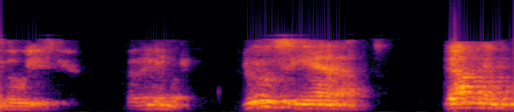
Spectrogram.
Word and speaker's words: Louisiana: are from Louisiana now that's how they say it in Louisiana they don't say louisi it's Louisiana at least down where my folks are from if you go up in Northern lisiana they do say Louisiana but anyway Louisiana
